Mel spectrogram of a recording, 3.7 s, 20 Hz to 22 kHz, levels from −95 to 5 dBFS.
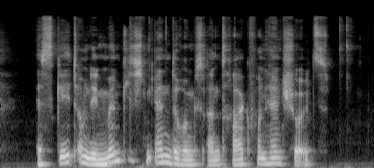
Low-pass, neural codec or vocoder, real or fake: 14.4 kHz; codec, 44.1 kHz, 7.8 kbps, DAC; fake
